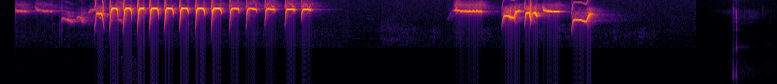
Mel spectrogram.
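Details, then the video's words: Male Brown Creeper (Certhia americana) singing to attract a mate, as males do from February to March: a very high, thin run of quick repeated notes, then a shorter wavering phrase, with a faint click near the end. "from February to March male Brown creepers begin to sing to attract a mate their song sounds like this"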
